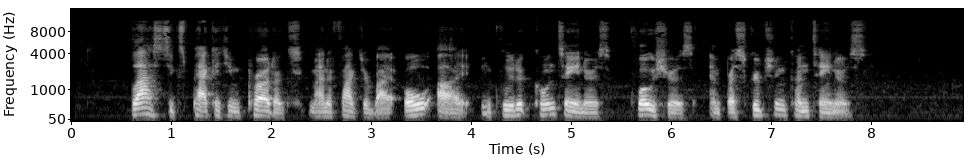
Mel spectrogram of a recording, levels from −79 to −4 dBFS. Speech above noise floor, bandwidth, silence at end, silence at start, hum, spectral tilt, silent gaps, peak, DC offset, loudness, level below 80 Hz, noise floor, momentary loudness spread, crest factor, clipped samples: 44 dB; 11.5 kHz; 1 s; 0.6 s; none; -5.5 dB/octave; none; -2 dBFS; under 0.1%; -20 LUFS; -60 dBFS; -64 dBFS; 11 LU; 20 dB; under 0.1%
